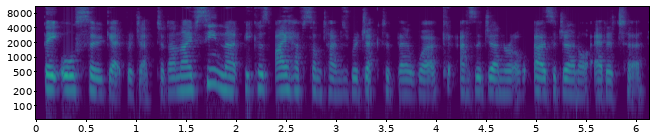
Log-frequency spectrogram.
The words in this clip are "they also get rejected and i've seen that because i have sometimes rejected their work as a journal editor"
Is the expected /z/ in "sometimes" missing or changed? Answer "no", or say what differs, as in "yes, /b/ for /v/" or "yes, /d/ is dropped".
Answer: no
